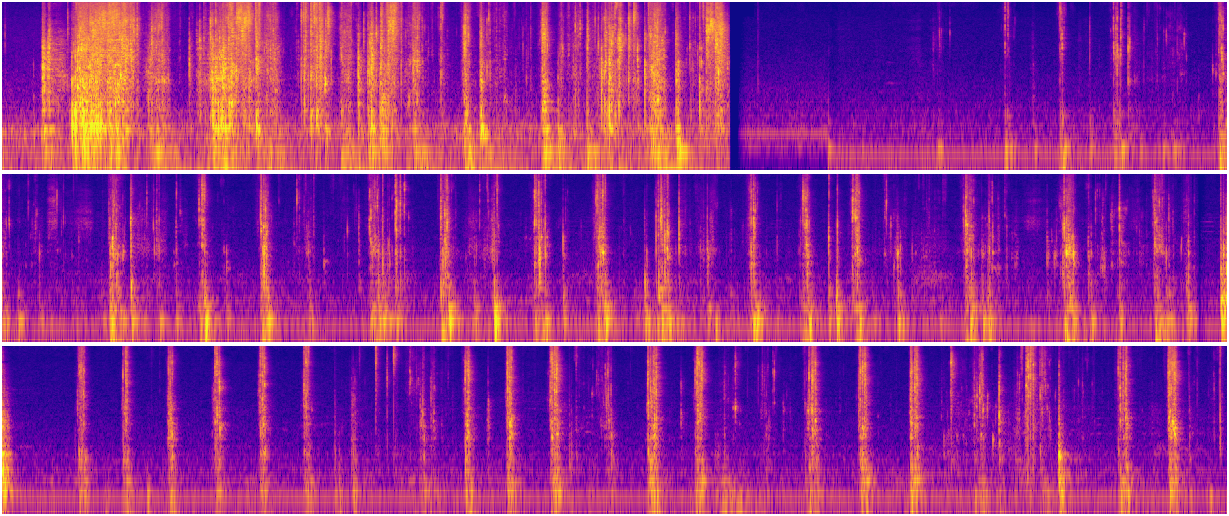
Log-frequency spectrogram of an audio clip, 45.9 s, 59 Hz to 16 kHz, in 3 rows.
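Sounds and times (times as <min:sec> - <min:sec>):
slime crackling and popping: 0:00.6 - 0:09.1.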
